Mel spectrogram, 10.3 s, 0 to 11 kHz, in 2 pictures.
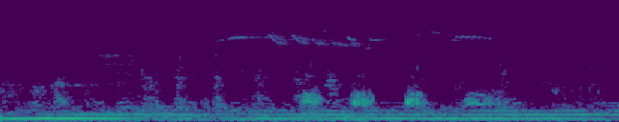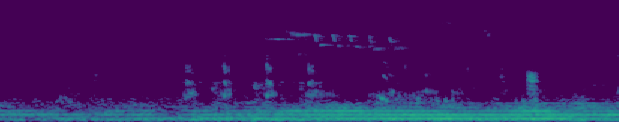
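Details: Frogs calling at Aoba no Mori green space, dated 4/5/2024: a short run of rapid, evenly spaced croaking pulses, then another stretch of croaks later, over a steady low hum, with thin whistled bird notes above.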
